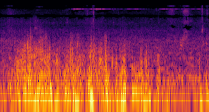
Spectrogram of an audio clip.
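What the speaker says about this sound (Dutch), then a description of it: "Het is echt ijskoud en het waait" Cold wind blows steadily outdoors, buffeting the microphone with a continuous low rumble and gusty roar.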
